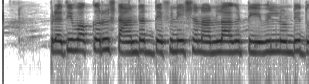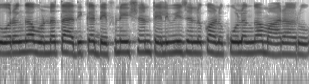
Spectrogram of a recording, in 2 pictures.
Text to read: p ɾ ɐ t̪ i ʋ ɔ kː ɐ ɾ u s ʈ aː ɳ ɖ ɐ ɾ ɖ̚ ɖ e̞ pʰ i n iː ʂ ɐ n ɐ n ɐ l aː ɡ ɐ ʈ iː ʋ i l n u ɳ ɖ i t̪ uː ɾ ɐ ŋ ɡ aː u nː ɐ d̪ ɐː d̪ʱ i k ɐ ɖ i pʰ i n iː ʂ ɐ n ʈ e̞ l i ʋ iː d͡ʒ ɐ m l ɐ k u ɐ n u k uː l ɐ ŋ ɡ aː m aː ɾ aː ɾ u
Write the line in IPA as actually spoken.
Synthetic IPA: p ɾ ɐ t̪ i ʋ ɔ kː ɐ ɾ u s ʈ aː ɳ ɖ ɐ ɾ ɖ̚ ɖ e̞ pʰ i n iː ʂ ɐ n ɐ n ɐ l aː ɡ ɐ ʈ iː ʋ i l n u ɳ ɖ i d̪ uː ɾ ɐ ŋ ɡ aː u nː ɐ t̪ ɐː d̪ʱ i k ɐ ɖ e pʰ i n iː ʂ ɐ n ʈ e̞ l i ʋ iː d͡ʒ ɐ n l ɐ k u ɐ n u k uː l ɐ ŋ ɡ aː m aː ɾ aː ɾ u

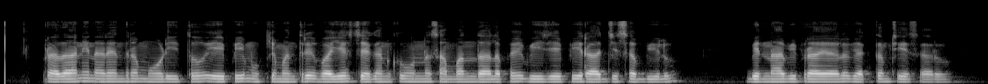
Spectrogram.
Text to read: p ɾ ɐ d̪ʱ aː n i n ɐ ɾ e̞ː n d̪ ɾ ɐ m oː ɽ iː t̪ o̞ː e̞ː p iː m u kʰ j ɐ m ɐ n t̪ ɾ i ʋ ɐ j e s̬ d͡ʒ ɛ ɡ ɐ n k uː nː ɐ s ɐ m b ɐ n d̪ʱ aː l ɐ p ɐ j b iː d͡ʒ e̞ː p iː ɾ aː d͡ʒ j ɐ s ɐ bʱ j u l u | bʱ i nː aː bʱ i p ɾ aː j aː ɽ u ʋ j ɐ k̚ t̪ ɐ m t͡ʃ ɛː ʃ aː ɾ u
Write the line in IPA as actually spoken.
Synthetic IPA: p ɾ ɐ d̪ʱ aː n i n ɐ ɾ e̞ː n d̪ ɾ ɐ m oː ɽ iː t̪ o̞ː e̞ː p iː m u kʰ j ɐ m ɐ n t̪ ɾ i ʋ ɐ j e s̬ d͡ʒ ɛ ɡ ɐ n k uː nː ɐ s ɐ m b ɐ n d̪ʱ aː l ɐ p ɐ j b iː d͡ʒ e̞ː p iː ɾ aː d͡ʒ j ɐ s ɐ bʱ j u l u | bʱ i nː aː bʱ i p ɾ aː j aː l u ʋ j ɐ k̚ t̪ ɐ m t͡ʃ ɛː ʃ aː ɾ u

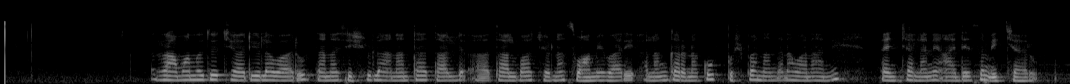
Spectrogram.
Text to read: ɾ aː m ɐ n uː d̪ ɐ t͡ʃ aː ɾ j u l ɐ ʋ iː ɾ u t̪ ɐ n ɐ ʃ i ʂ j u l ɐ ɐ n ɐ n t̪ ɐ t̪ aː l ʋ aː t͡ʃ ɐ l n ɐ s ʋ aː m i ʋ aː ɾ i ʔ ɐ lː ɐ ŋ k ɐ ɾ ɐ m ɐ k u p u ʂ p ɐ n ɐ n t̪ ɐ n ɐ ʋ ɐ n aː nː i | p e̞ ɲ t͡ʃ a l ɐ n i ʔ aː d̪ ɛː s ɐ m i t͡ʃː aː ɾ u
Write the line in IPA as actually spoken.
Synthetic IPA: ɾ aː m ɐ n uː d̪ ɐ t͡ʃ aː ɾ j u l ɐ ʋ aː ɾ u t̪ ɐ n ɐ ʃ i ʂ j u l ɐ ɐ n ɐ n t̪ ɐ t̪ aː l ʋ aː t͡ʃ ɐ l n ɐ s ʋ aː m i ʋ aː ɾ i ʔ ɐ l ɐ ŋ k ɐ ɾ ɐ ɳ ɐ k u p u ʂ p ɐ n ɐ n d̪ ɐ n ɐ ʋ ɐ n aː nː i | p e̞ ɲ t͡ʃ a l ɐ n i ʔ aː d̪ ɛː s ɐ m i t͡ʃː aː ɾ u

